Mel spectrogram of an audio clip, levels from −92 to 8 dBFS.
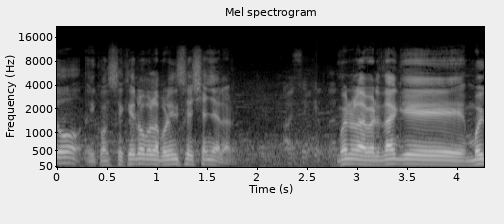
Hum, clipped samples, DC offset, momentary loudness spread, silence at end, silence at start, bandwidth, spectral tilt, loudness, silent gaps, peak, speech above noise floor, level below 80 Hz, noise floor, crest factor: none; under 0.1%; under 0.1%; 22 LU; 0 s; 0 s; 12 kHz; -4.5 dB/octave; -23 LUFS; none; -4 dBFS; 20 dB; -60 dBFS; -44 dBFS; 20 dB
